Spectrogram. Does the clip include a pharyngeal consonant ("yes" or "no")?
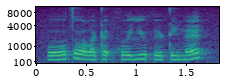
no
